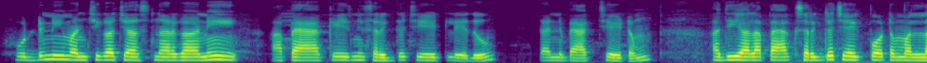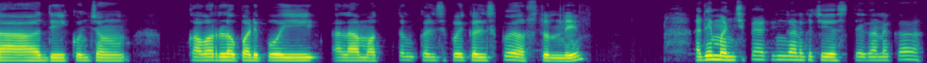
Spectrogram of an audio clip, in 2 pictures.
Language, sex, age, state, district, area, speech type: Telugu, male, 45-60, Andhra Pradesh, Krishna, urban, spontaneous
